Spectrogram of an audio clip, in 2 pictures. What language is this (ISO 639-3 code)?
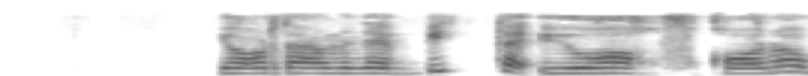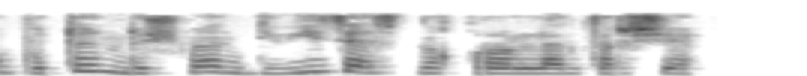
uzb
